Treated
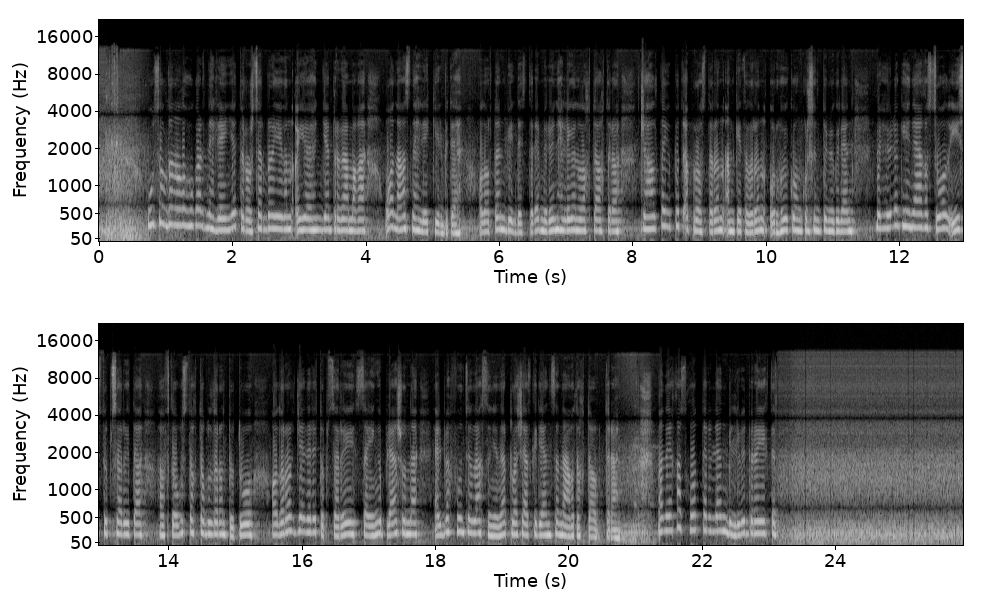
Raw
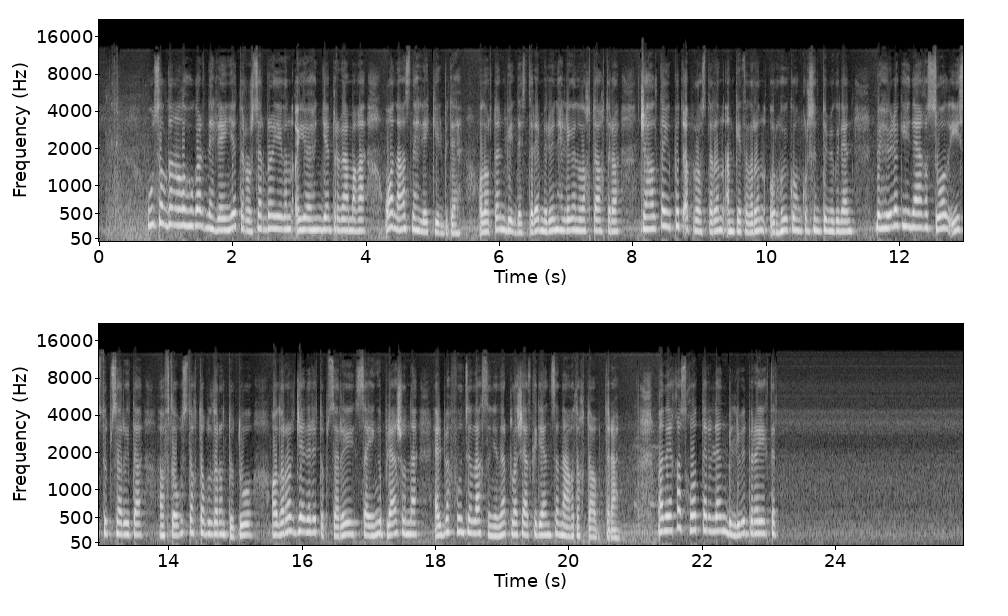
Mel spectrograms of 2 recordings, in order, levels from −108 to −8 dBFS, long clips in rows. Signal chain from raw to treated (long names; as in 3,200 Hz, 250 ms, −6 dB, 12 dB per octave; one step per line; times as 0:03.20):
dynamic equaliser 510 Hz, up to +5 dB, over −33 dBFS, Q 1.3
in parallel at +2 dB: output level in coarse steps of 17 dB
on the sum: transient designer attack +3 dB, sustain −7 dB
reversed playback
downward compressor 6 to 1, threshold −31 dBFS, peak gain reduction 23.5 dB
reversed playback
brickwall limiter −28 dBFS, peak gain reduction 10 dB
phaser with its sweep stopped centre 1,600 Hz, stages 4
level +5 dB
